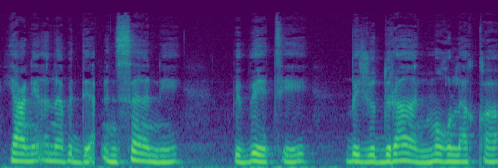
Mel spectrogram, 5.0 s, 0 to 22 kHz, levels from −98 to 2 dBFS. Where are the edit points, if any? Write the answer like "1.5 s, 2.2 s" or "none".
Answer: 0.9 s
